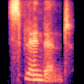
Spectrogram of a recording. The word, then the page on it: splendent: Indian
